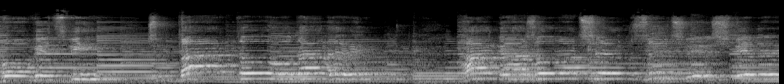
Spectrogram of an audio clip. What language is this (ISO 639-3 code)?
pol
